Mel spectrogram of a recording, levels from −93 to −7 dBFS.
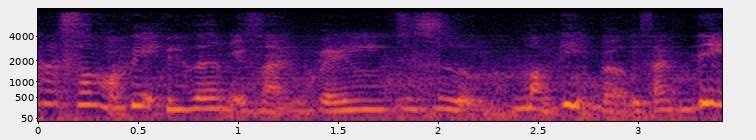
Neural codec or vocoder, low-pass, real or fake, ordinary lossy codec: codec, 16 kHz, 1 kbps, FunCodec, trained on LibriTTS, 50 frames a second; 7.2 kHz; fake; none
